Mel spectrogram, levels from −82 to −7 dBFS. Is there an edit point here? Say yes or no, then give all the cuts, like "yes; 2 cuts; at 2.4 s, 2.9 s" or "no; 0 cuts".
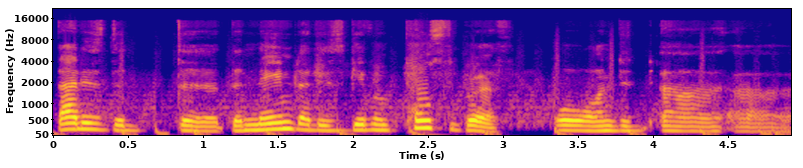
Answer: no; 0 cuts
